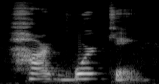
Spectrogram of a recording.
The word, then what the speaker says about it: hardworking: the next example is hardworking hard-working so the syllable with the strongest sound is the second one did you get the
